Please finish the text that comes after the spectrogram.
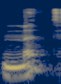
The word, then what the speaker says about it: maths: Math, always in French, we pronounce it math, and we don't pronounce the H.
